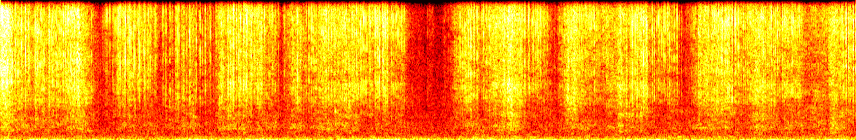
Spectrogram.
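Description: Long nails scratch across an empty, flat yellow woven plastic mesh tote bag lying on carpet. The result is a soft, bright, hissy rasping that comes in repeated strokes with brief quiet gaps between them, over a faint low hum.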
